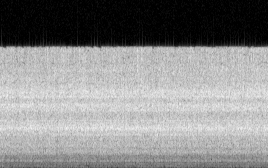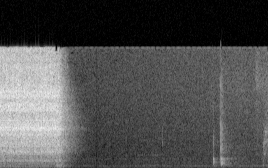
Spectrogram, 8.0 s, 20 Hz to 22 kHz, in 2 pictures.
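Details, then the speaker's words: Gear mesh test with watt meter, gear lowered one full turn to slightly under 100% tooth contact: high, even whine of gears spinning freely and quickly for about five seconds, then winding down; lower amperage, less resistance. "away you hear the gears spin much easier without resistance and it spins very quickly and you can see the amperage is lower"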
